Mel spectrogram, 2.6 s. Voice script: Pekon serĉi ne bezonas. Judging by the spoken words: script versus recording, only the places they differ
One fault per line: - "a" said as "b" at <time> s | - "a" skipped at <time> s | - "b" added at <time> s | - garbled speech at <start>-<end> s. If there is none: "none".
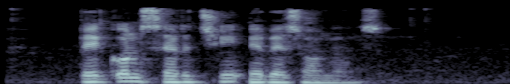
none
